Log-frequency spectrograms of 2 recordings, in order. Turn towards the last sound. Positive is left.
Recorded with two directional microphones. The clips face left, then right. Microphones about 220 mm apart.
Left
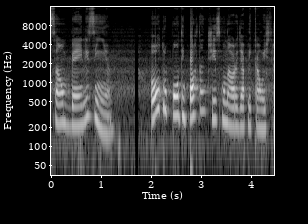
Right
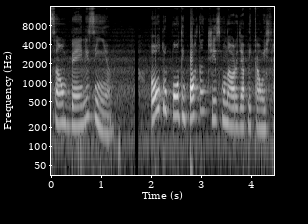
turn(degrees=25)  # may be behind; listen again after turning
